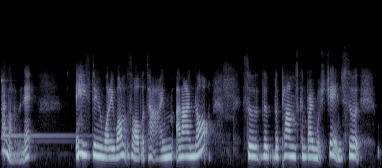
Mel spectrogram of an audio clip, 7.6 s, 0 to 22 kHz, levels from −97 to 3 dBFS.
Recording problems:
muffled; very; fading above 3.5 kHz
doorbell; faint; until 1.5 s; peak 15 dB below the speech

